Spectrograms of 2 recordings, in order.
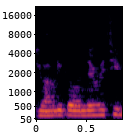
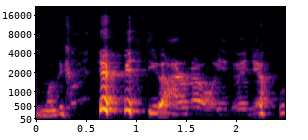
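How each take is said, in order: First: Softer, unsure colleague's question; a hushed doubtful ask; quiet incredulous quote. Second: Fast, laughing nervous colleague; laughing quote. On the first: Nurse asked to join a tense room, quiet doubt. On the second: Nurse hesitating to join a tense room, laughing. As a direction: rush it out through laughter. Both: Retold or imitated. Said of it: "some of them just be like".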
